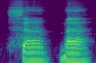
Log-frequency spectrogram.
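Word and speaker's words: سماوات: Samawat.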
